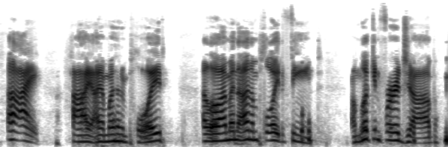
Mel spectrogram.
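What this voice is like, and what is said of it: Imitates another person's voice. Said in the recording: “I don't know why I'm still doing the Seth Rollins voice with this mask on.”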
